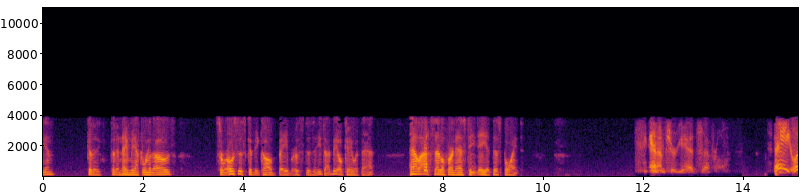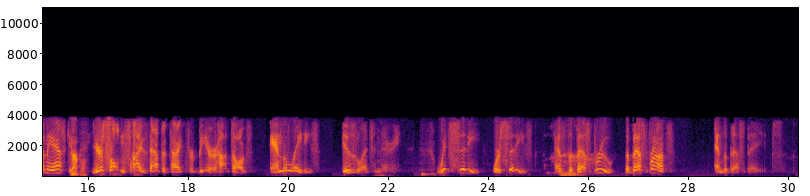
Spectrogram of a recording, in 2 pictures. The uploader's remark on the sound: taking your phone calls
